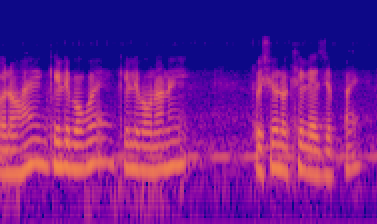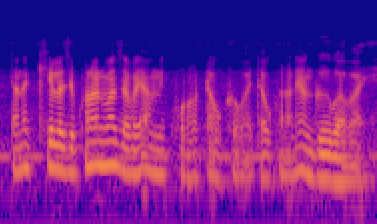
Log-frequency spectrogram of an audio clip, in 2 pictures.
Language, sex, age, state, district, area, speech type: Bodo, male, 45-60, Assam, Kokrajhar, rural, spontaneous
